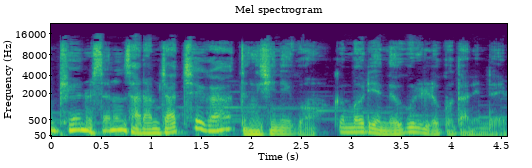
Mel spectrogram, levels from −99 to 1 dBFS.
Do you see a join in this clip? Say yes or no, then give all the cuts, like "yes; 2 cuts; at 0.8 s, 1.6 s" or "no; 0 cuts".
no; 0 cuts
